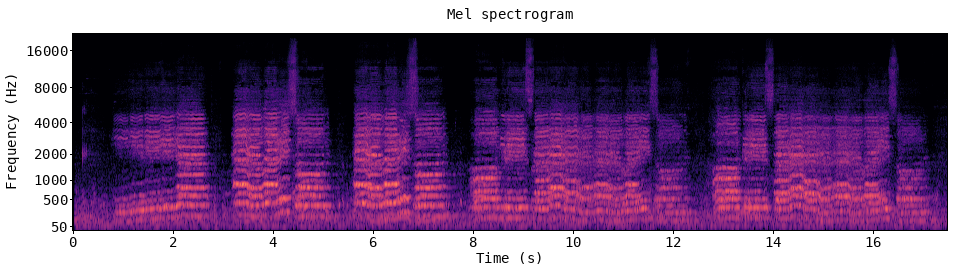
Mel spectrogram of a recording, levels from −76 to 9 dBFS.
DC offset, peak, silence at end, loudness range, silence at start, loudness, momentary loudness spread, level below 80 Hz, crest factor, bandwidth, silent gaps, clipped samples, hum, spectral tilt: under 0.1%; -6 dBFS; 0 s; 5 LU; 0.05 s; -22 LUFS; 17 LU; -50 dBFS; 18 dB; over 20 kHz; none; under 0.1%; none; -4 dB/octave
